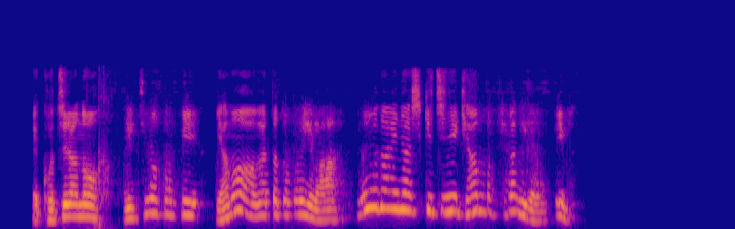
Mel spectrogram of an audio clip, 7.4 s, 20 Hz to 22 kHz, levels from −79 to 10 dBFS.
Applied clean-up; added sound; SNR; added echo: neural mask model DeepFilterNet 3.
